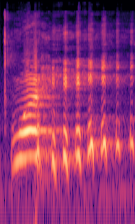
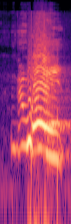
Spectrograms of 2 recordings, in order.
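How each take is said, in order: First: Laughing wait. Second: Sudden wait. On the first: Laughing repeat. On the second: Sudden stop, loud. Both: Real, not acted.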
